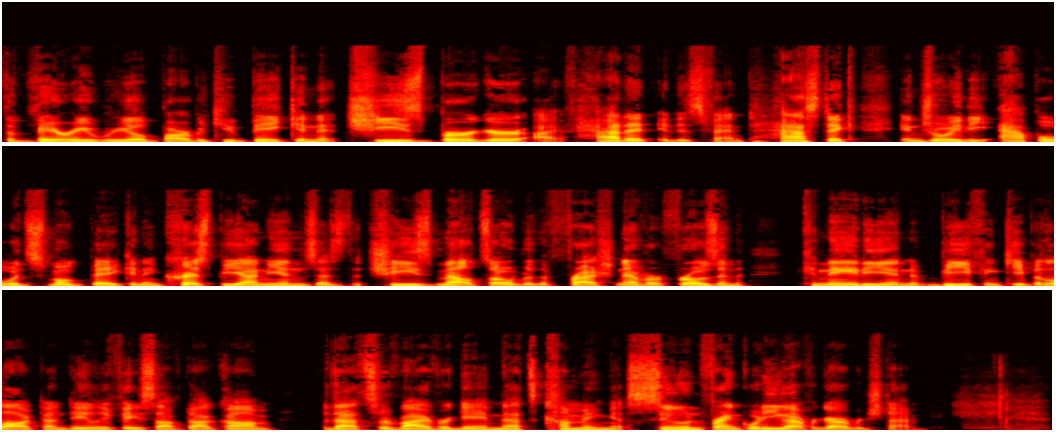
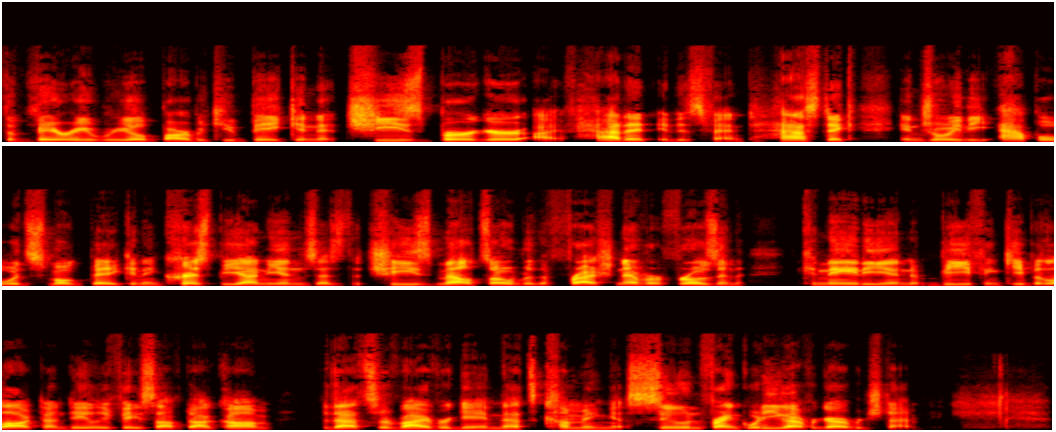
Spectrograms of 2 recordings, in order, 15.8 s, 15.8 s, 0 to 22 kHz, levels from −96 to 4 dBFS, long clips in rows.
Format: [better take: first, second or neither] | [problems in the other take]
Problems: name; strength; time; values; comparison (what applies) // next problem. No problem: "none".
first | thin; very; fading below 500 Hz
